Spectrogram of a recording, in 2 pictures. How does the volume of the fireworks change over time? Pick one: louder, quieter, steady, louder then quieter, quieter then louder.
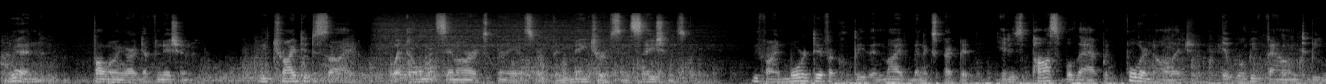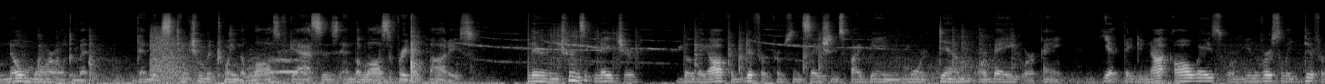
louder then quieter.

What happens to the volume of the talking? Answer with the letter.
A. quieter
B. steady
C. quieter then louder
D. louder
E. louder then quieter
B.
